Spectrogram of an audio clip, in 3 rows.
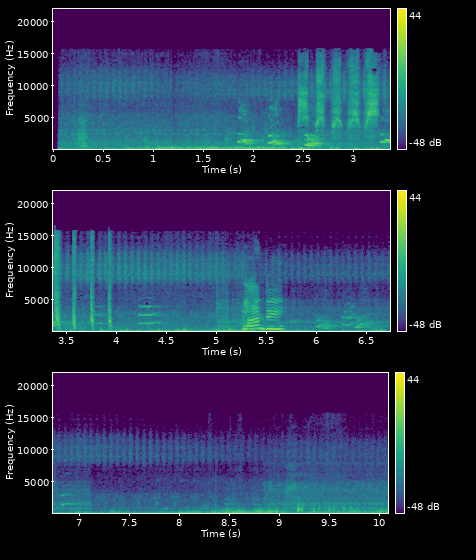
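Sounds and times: dog whining and yipping: 1.8 - 4.5, 6.0 - 7.1
sharp clicks: 2.8 - 4.1.

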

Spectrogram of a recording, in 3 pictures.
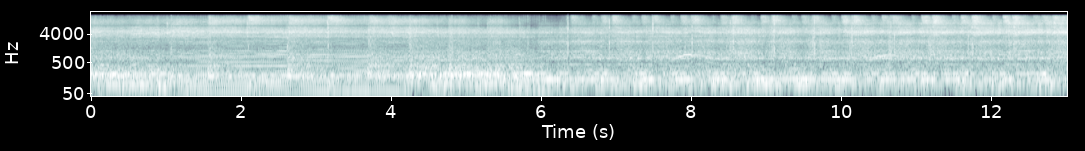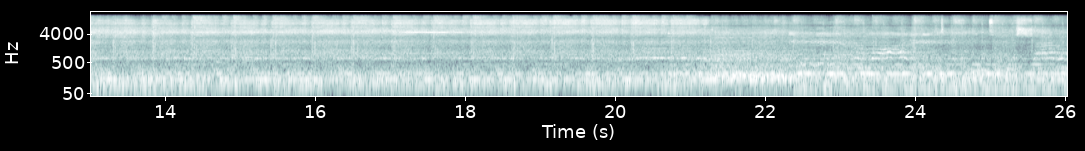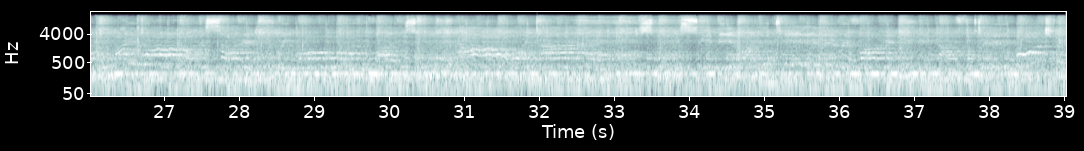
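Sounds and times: live metal band playing: 0.0 - 39.0
woman singing: 22.2 - 39.0.

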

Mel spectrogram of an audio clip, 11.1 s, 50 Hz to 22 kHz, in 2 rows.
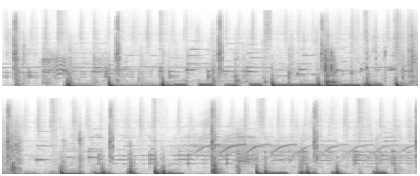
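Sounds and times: kick-drum beat music: 0.0 - 11.0.

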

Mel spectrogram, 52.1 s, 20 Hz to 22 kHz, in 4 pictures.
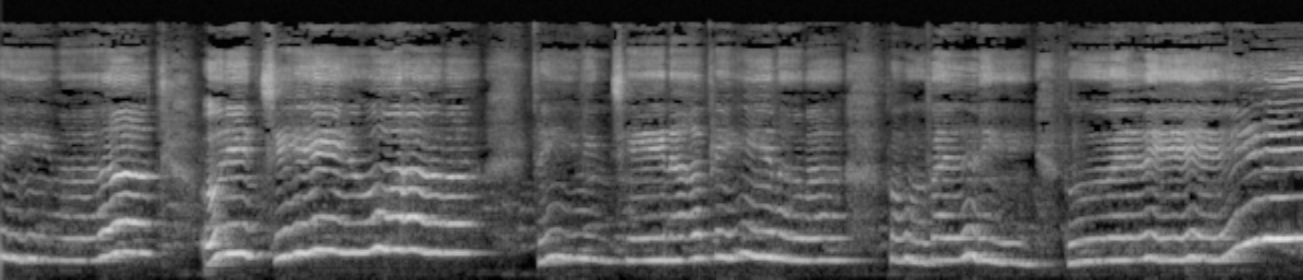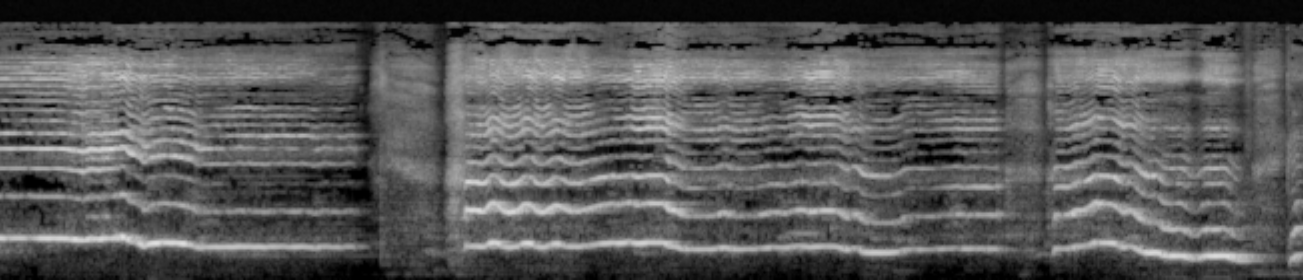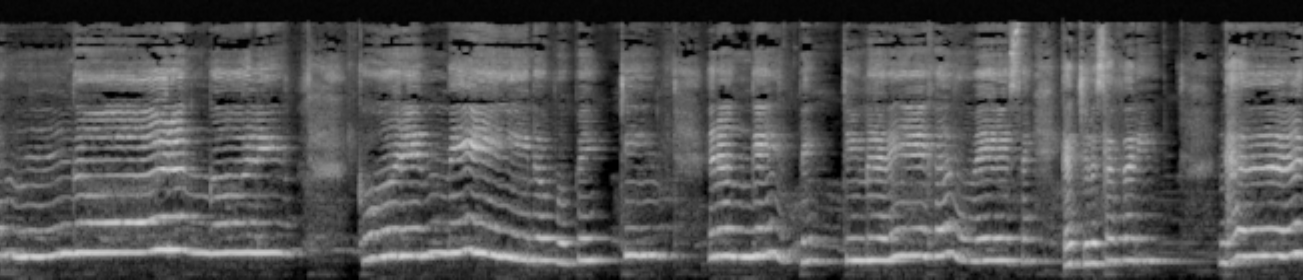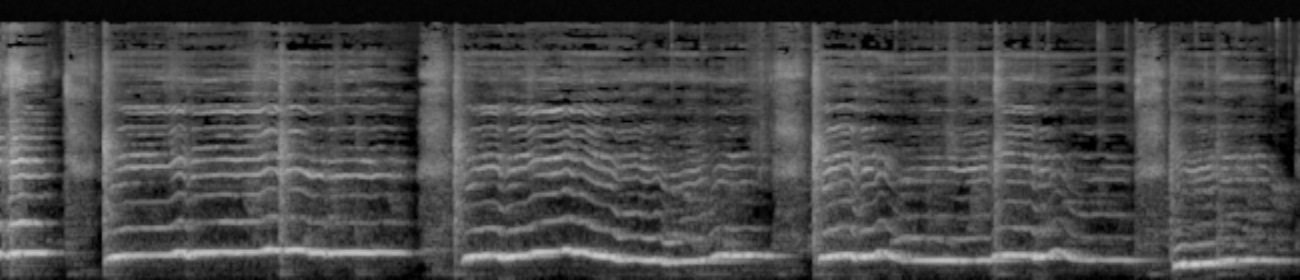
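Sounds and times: woman singing unaccompanied: 0.0 - 16.7, 17.4 - 52.0
quick breath: 16.7 - 17.5, 29.1 - 29.6, 37.8 - 38.2, 43.3 - 43.7, 46.8 - 47.2, 50.4 - 50.8.

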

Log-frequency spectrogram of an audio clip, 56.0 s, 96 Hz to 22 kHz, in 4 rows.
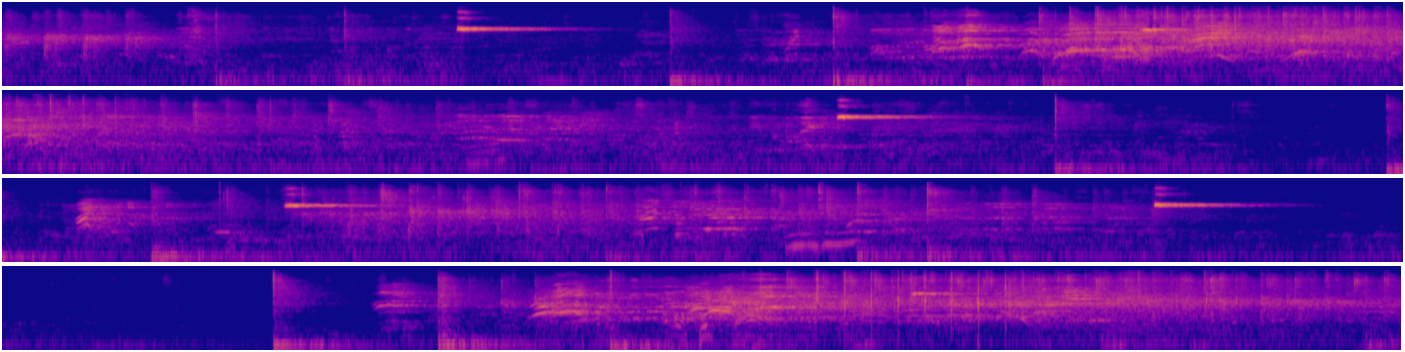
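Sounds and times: referee's whistle: 4.5 - 5.7, 22.3 - 23.4, 30.8 - 31.7, 39.5 - 40.8, 51.1 - 51.6
spectators cheering and shouting: 47.3 - 53.3.

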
